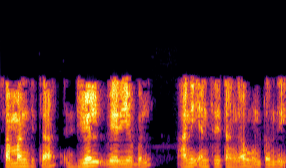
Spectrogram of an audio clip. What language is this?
Telugu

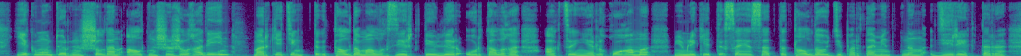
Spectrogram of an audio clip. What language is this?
Kazakh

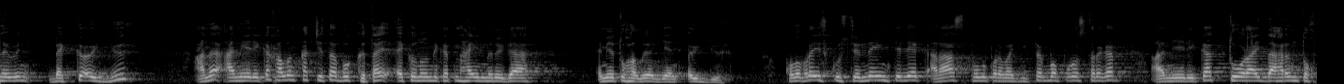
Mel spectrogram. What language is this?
Turkish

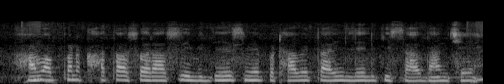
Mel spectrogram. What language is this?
Maithili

